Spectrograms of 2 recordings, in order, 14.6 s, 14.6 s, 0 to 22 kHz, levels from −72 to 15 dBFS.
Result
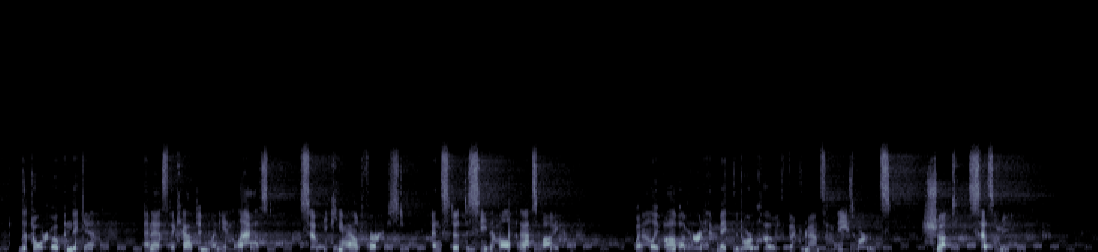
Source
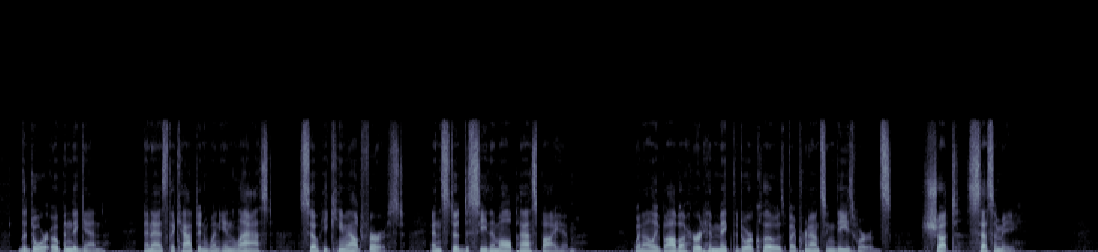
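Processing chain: algorithmic reverb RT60 2.6 s, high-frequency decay 0.95×, pre-delay 10 ms, DRR 7.5 dB; reverb removal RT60 1.9 s; in parallel at -2 dB: compression, threshold -33 dBFS, peak gain reduction 21 dB; on the sum: Chebyshev low-pass 8.4 kHz, order 8; 10.14–11.01 s: static phaser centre 1.8 kHz, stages 4; step-sequenced high-pass 9 Hz 340–1500 Hz; trim -6 dB

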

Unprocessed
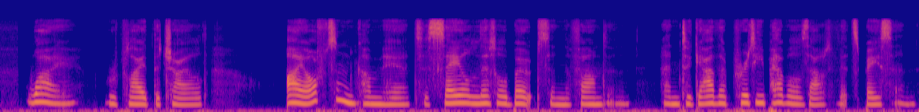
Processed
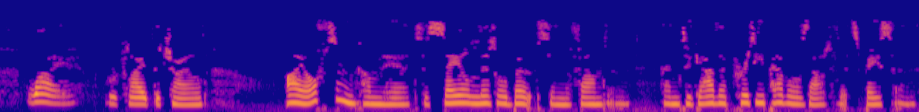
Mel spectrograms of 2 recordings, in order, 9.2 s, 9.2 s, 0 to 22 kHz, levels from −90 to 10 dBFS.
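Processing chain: loudest bins only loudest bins 32; high-pass sweep 500 Hz -> 88 Hz, 0.89–3.17 s; trim +6 dB

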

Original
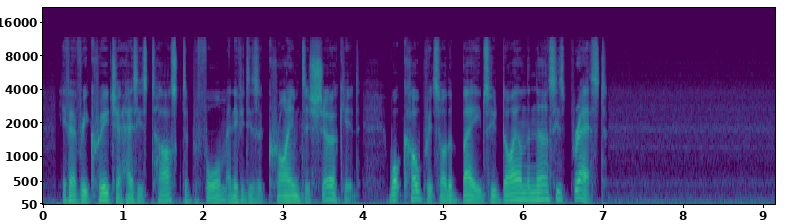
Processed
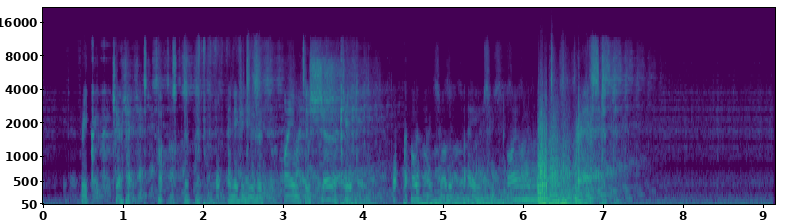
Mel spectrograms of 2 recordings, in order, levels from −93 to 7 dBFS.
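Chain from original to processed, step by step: 4.44–6.67 s: tilt EQ -4 dB/octave; comb 1.9 ms, depth 81%; dynamic bell 140 Hz, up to -4 dB, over -32 dBFS, Q 1.1; slow attack 723 ms; level held to a coarse grid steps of 22 dB; hard clipper -29 dBFS, distortion -5 dB; flange 1.7 Hz, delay 4.4 ms, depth 1 ms, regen -50%; frequency-shifting echo 144 ms, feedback 50%, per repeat +72 Hz, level -10 dB; reverberation RT60 0.45 s, pre-delay 90 ms, DRR 8.5 dB; loudspeaker Doppler distortion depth 0.7 ms; trim +10 dB

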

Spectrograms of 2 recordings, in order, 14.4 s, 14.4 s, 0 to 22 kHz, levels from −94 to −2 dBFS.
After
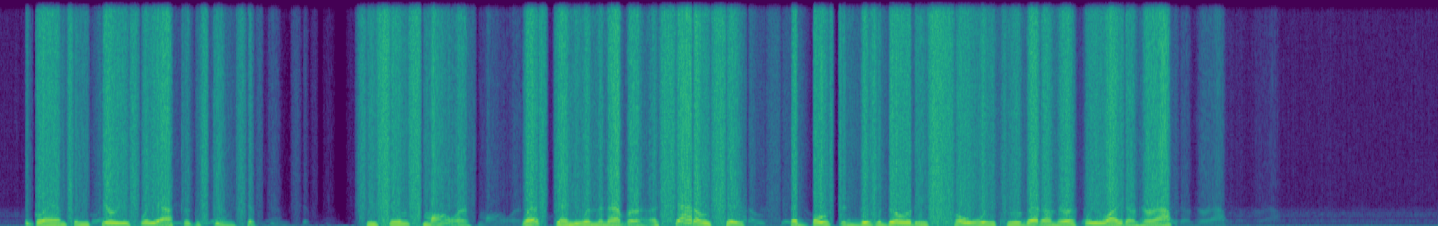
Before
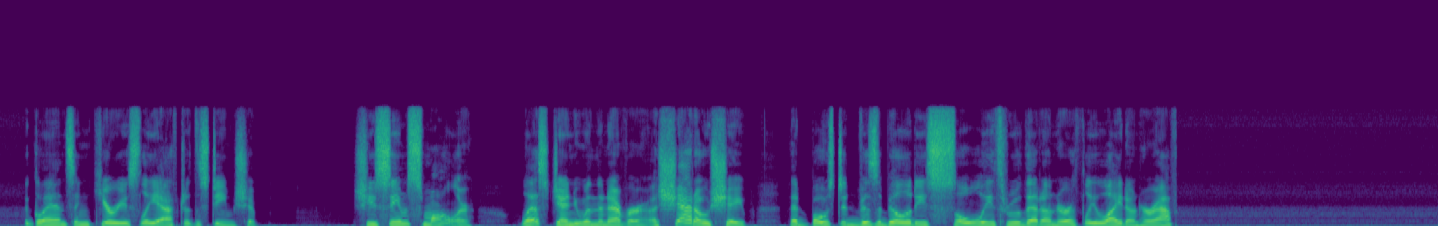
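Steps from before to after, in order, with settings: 9.67–11.25 s: phase dispersion highs, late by 42 ms, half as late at 1.9 kHz; on a send: thinning echo 549 ms, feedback 17%, high-pass 490 Hz, level -20.5 dB; on the sum: sampling jitter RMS 0.12 ms; trim +5.5 dB

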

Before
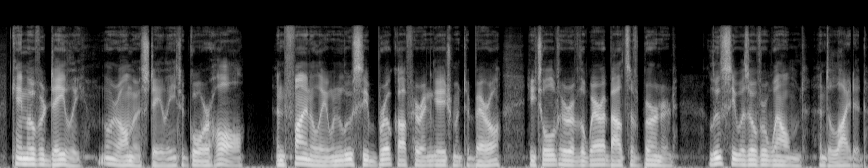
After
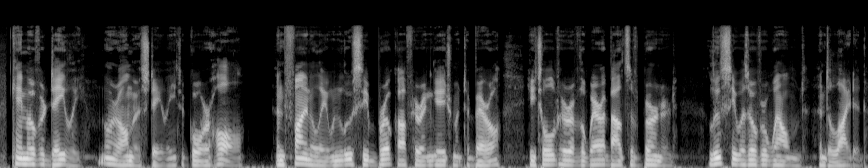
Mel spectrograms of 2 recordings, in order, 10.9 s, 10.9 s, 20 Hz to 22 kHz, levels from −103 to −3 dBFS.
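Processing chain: reverb removal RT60 1.5 s; 1.94–2.61 s: upward expansion 1.5:1, over -37 dBFS; trim -2 dB

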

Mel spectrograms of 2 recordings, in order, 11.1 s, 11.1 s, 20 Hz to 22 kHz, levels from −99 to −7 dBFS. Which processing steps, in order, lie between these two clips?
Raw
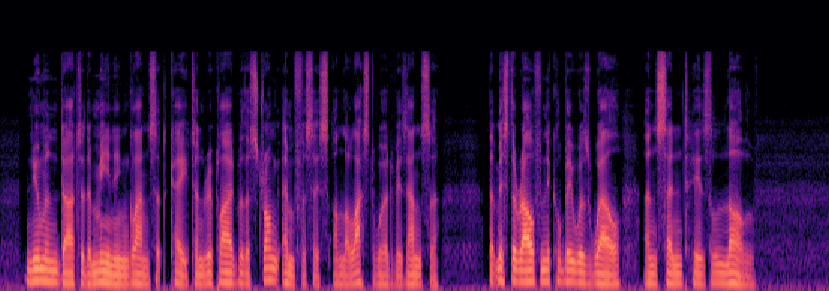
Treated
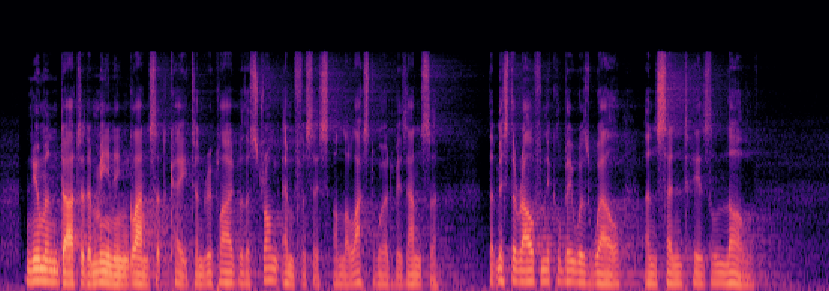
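peaking EQ 840 Hz +7 dB 2.6 oct, from 2.32 s -4.5 dB; Schroeder reverb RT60 2.2 s, combs from 33 ms, DRR 17 dB

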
